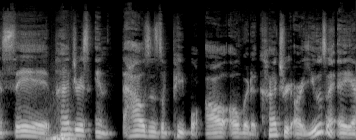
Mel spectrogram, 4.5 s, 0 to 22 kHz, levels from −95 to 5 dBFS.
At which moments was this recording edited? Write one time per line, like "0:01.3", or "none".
none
